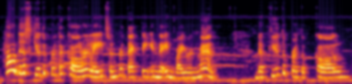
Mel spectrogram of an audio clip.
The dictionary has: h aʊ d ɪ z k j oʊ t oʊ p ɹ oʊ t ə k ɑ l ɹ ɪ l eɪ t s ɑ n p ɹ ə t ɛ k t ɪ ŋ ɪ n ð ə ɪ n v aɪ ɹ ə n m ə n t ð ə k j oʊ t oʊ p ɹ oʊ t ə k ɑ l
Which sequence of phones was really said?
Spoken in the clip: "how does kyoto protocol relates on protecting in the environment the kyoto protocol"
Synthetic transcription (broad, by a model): h aʊ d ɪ s k j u t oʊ p ɹ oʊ t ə k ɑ l ɹ ɪ l eɪ t s ɑ n p ɹ ə t ɛ k t ɪ ŋ ɪ n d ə ɪ n v aɪ ɹ ə n m ə n t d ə k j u t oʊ p ɹ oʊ t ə k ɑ l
